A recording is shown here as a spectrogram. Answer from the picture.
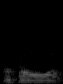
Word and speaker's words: Sioux: In both the Lakota and the SIOUX, how do you pronounce that, by the way?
